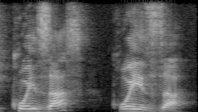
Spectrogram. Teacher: São Paulo e Minas Gerais omitiram o plural. Eles comeram o plural. Então, a gente não fala as minhas coisas.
